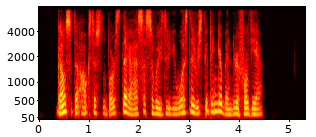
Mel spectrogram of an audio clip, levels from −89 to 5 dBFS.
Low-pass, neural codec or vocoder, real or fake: 7.2 kHz; codec, 16 kHz in and 24 kHz out, 0.4 kbps, LongCat-Audio-Codec, fine tuned four codebook decoder; fake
